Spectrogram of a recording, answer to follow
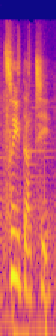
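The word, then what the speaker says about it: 一日: es como otra excepción, porque se dice tsuitachi. O sea, se escribe uno, sol, ¿no? O sea, se podría pronunciar, en chino se dice i, r, ¿no? Pero no, es como, es especial, es como totalmente distinto. O sea, ni siquiera es ka, no es hi, no es nichi, no es nada, sino que simplemente en esa combinación uno se tiene que acordar que se pronuncia distinto.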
